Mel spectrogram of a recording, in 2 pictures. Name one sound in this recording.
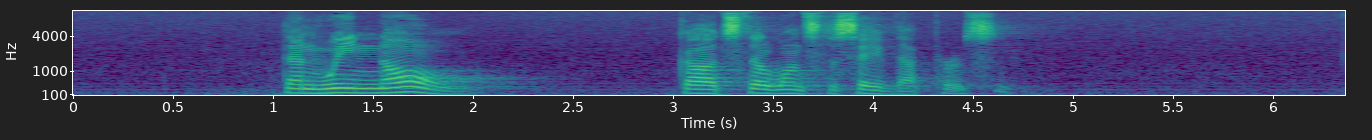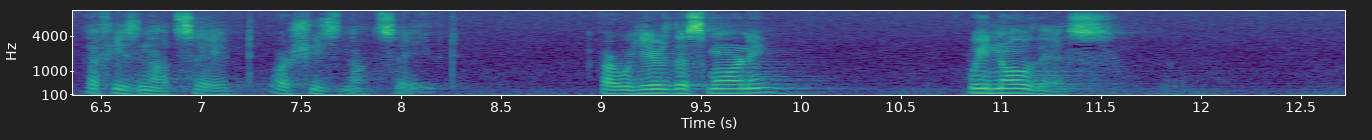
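A middle-aged man speaks calmly in short phrases with pauses, heard through a microphone in a large room.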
